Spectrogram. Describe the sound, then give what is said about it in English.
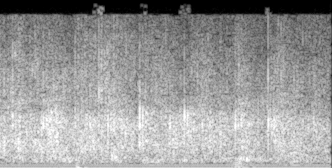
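A crowd applauds steadily to welcome a person invited up to the front, a dense wash of many hands clapping at once that holds at an even level throughout, with no voices standing out. “Let's clap”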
